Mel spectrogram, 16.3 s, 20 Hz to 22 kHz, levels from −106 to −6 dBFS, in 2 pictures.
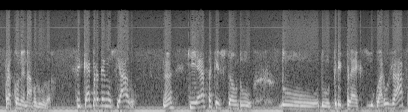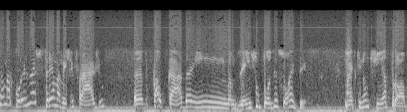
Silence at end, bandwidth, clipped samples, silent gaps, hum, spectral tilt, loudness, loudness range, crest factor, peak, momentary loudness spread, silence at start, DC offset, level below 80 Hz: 0 s; 15.5 kHz; under 0.1%; none; 60 Hz at -40 dBFS; -4 dB/octave; -28 LUFS; 1 LU; 16 dB; -12 dBFS; 8 LU; 0 s; under 0.1%; -36 dBFS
